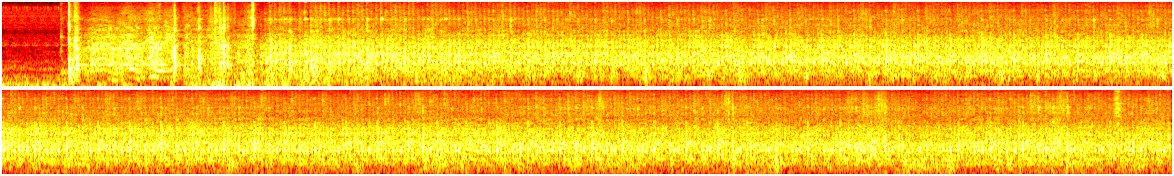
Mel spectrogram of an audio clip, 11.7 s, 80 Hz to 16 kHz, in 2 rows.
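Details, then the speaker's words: 1999 Ford F350 7.3 Powerstroke diesel starting and idling: a loud, raspy hiss and chuff from a bad exhaust leak at a loose clamp behind the turbo. "All right, Zach, go and start it real quick. Let's show them how bad this leak is. This thing leaks worse than Snowden."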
